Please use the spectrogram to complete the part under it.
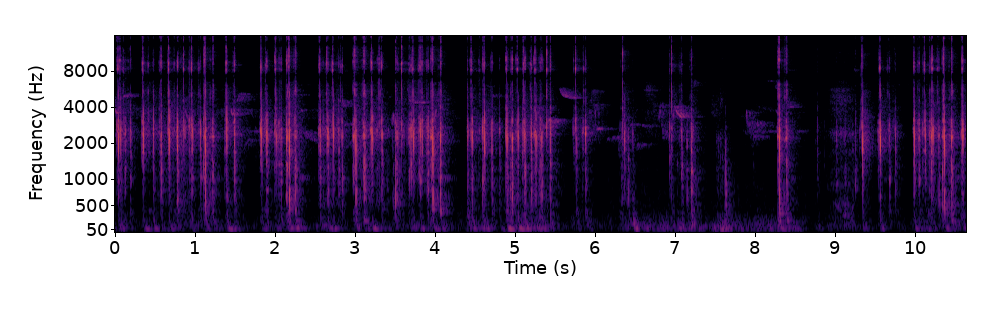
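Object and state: Plastic mechanical keyboard.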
